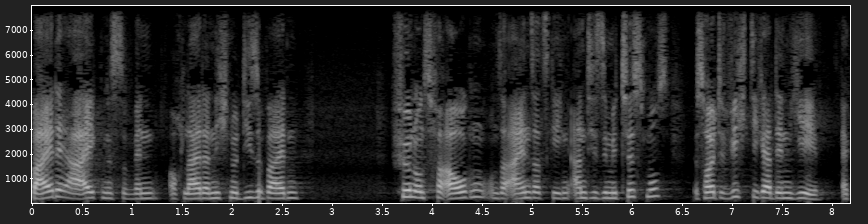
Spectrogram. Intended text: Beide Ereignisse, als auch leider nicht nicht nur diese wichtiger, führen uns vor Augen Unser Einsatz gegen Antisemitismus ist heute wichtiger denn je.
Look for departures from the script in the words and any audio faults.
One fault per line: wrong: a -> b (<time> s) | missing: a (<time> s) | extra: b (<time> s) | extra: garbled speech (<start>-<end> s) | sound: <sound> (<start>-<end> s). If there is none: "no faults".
wrong: als -> wenn (1.0 s)
missing: nicht (2.0 s)
wrong: wichtiger -> beiden (2.3 s)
